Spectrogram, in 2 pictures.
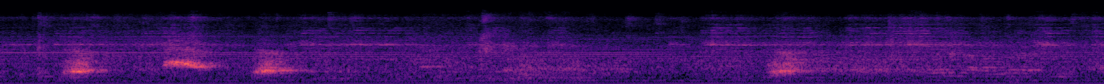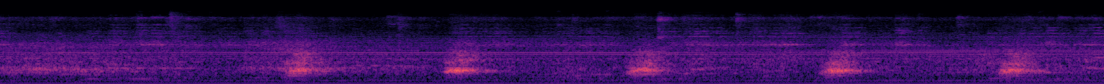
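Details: Short, mid-pitched barks from an English Bulldog at a Florida kennel where Salma, Thalia and Cristobal are named, repeated irregularly every one to four seconds across the recording, with a constant mechanical hum and faint voices behind.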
